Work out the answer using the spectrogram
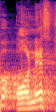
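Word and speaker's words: honest: अब आप ऑनेस्ट बोल के देखो, हालांकि लिखा हुआ एच से है लेकिन इसका उच्चारण क्या करते हैं हम लोग, ऑनेस्ट।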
